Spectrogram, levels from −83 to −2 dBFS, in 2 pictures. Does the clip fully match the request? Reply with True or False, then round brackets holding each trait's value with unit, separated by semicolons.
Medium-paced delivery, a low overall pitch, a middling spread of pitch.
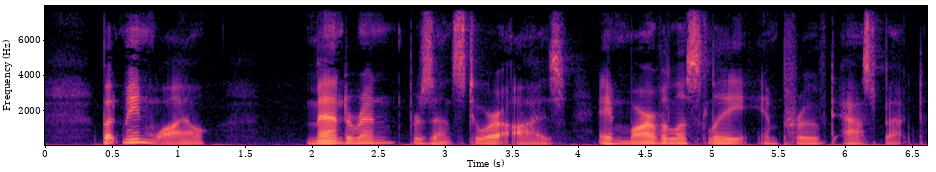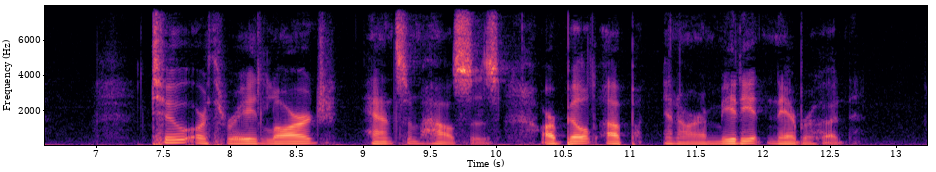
False (120 wpm; 115 Hz; 3.1 semitones)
